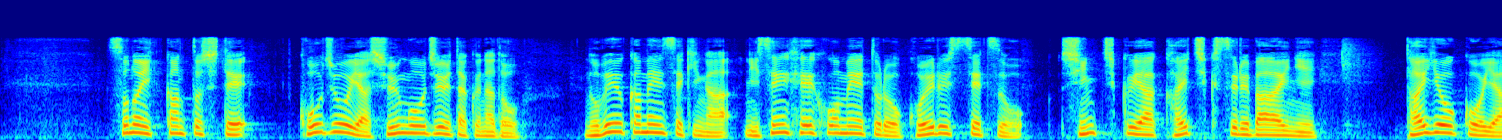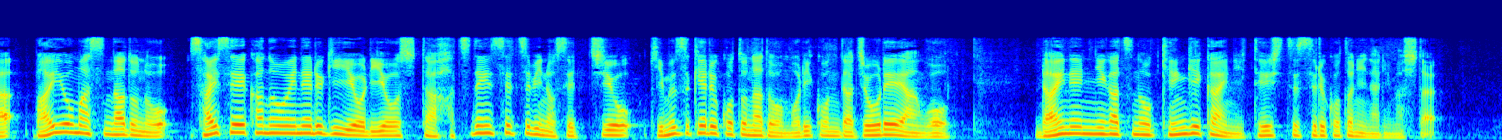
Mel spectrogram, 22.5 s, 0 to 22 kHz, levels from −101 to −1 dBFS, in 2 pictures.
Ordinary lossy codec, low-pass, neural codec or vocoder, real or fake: none; 7.2 kHz; none; real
